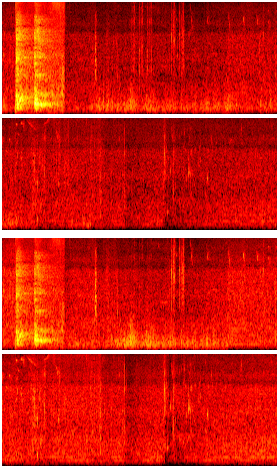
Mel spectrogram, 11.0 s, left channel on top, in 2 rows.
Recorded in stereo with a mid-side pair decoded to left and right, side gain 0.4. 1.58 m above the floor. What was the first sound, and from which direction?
Throat clearing, 35° left.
